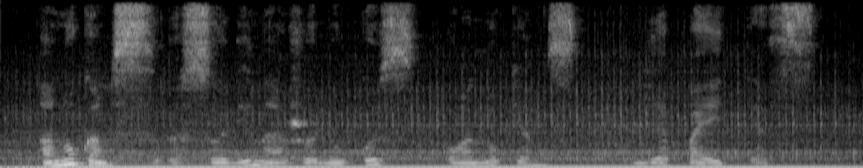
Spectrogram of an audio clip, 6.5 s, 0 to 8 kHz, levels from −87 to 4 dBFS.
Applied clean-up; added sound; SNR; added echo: none; Mechanical fan; -2 dB; none.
